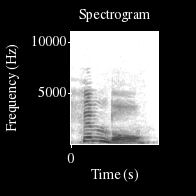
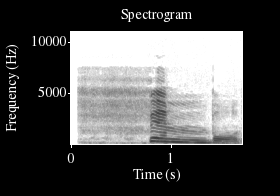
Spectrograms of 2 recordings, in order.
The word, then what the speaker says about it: symbol: Symbol. Symbol. That Y sounds like a symbol.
